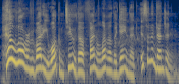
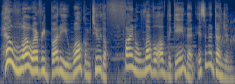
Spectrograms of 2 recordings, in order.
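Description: First: It is spoken very fast. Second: It is spoken at a normal pace.

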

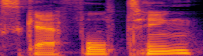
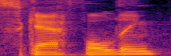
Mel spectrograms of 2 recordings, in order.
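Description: First: The word is said with an added T sound. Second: The word is said without a T sound. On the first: "I say a T in there, like scaffolding" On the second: "but it's scaffolding"

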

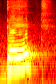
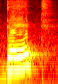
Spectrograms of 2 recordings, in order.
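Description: First: The B sound is silent before the T. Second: The B sound is silent before the T.

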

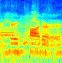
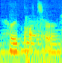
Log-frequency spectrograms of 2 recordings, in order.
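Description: First: The t in Potter sounds like a soft d. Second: The t in Potter is a clear t. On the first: "the rest of us did like the D sound more" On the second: "But you said the T"

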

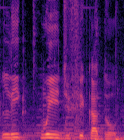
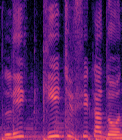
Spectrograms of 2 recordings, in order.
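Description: First: The qu sounds unlike it does in líquido. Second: The qu sounds as it does in líquido. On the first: The speaker calls it wrong. "não liquidificador" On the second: The speaker calls it right. "A água é um líquido, logo ... é o liquidificador"

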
